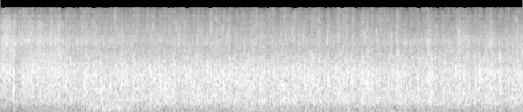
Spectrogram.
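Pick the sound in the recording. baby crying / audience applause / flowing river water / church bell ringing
audience applause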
